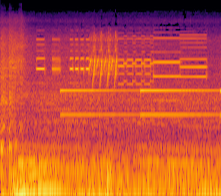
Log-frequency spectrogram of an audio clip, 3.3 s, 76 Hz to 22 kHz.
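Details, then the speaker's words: Lexus 3.5L V6 (2GR-FSE/2GR-FKS) restarted warm after throttle body cleaning and relearn, earlier cold-start rpm was high: quiet steady low hum under dash chimes, no hunting; idles evenly at correct speed. "and as you can see this is where it's supposed to be and it's perfectly fine"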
